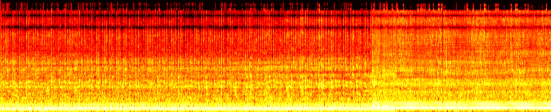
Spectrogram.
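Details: Farmall M tractor that was misfiring and smoky, run after refilling the fuel bowl: a loud low chug with an uneven, stumbling beat that shifts as the throttle rises. It still misses and runs rough, maybe slightly better; checking the points gap was considered.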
